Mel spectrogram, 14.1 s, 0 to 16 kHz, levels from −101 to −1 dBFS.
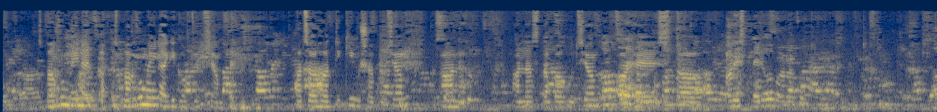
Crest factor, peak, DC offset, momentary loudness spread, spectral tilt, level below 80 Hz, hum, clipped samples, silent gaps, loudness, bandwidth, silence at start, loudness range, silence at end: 20 dB; -6 dBFS; under 0.1%; 17 LU; -4.5 dB/octave; -54 dBFS; none; under 0.1%; none; -24 LUFS; 11.5 kHz; 0.05 s; 5 LU; 0 s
